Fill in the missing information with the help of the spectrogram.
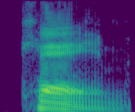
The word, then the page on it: came: American English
